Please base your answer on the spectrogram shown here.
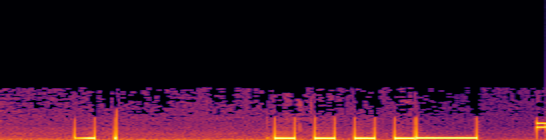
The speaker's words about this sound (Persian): باز هم تماس داریم.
